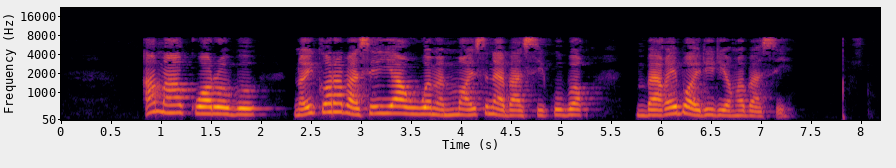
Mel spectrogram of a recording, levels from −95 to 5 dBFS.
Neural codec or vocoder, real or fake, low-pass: none; real; 7.2 kHz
